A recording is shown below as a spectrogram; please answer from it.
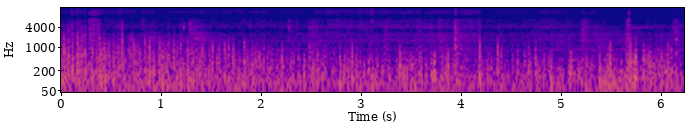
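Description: Mountain coaster sled rolling along its steel rails, a steady rumble with many small rattles and knocks, with wind on the microphone.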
